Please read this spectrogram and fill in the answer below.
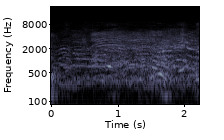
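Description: A crowd of children calling out answers at once, their voices overlapping in a jumble of chatter.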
